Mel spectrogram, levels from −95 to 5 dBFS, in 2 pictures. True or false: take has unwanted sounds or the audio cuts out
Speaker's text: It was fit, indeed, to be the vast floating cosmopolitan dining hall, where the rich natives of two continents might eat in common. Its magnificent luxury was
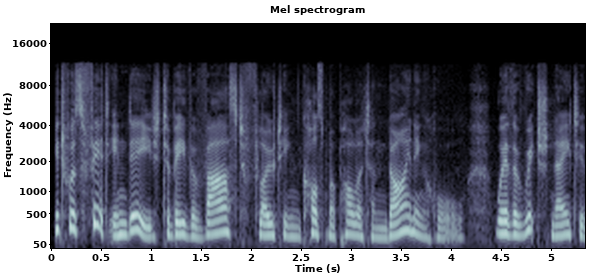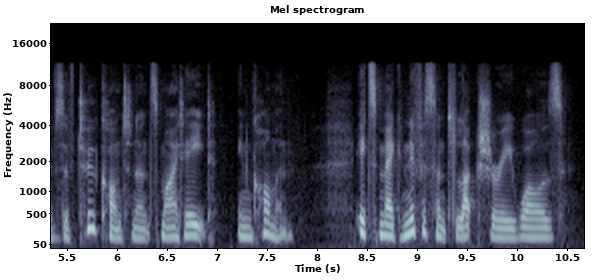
false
